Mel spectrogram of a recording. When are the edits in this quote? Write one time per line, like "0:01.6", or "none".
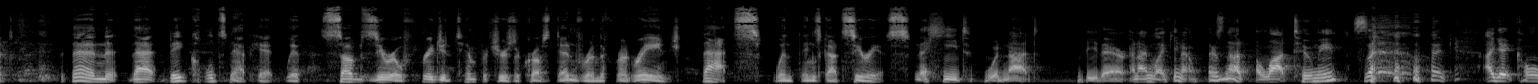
0:13.5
